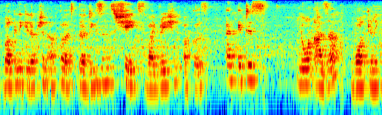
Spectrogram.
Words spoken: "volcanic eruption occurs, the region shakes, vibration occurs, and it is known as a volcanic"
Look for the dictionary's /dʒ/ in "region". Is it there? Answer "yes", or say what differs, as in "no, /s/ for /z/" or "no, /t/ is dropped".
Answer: no, /z/ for /dʒ/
